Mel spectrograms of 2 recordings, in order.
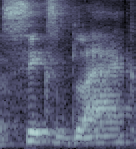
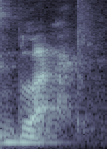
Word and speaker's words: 6lack: and people you know try to pronounce it it's black or six black or black or that's crazy but yeah it's black so point clear ricardo valdez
